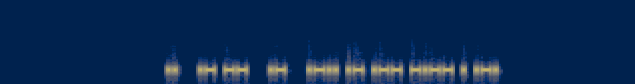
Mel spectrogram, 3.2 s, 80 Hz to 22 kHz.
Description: Morse code, heard as a keyed tone, about 77 wpm, 700 Hz. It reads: I AM A LAWYER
